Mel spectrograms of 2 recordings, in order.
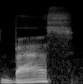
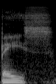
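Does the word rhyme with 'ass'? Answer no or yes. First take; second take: yes; no. First: The vowel rhymes with the word ass. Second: The vowel does not rhyme with ass. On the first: This is the name's actual pronunciation. The speaker calls it right. "I'm glad it's pronounced Bass" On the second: This is not how the name is pronounced. The speaker calls it wrong. "and not Bass"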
